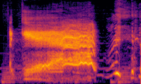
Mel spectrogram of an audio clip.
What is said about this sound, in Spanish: ¿Está bien, señor? Sí. Nomás que estoy gritando desde lo más profundo de mi ser, de mis ser.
